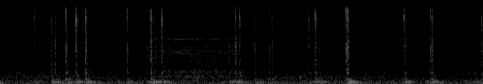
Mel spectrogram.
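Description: Long nails tap rapidly on a flat, clear glass sheet laid over lace fabric, making quick, bright clicks with short, dry decays over a low background rumble. The taps come in irregular clusters rather than a steady rhythm.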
